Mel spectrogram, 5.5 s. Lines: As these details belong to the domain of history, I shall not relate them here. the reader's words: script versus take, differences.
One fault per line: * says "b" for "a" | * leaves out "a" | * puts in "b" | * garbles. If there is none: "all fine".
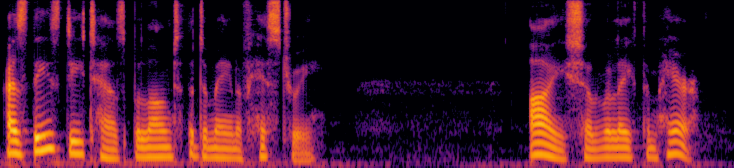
* leaves out "not"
